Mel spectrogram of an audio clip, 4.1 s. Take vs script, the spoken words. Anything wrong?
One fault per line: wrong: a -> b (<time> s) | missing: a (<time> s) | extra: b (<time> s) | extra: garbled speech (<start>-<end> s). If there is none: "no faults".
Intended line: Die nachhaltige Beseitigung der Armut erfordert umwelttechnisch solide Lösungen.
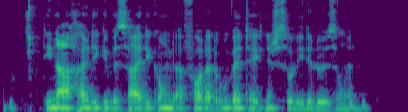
missing: der Armut (1.7 s)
